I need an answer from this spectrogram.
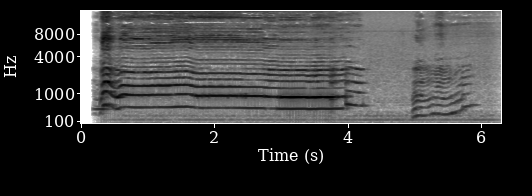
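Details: English Cocker Spaniel dozing at home while its paw fur is tickled: a long, steady, high whining howl held about three and a half seconds, then a shorter whine rising in pitch, over a faint low hum.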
